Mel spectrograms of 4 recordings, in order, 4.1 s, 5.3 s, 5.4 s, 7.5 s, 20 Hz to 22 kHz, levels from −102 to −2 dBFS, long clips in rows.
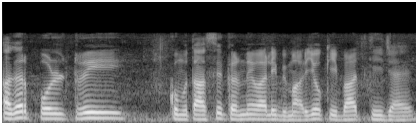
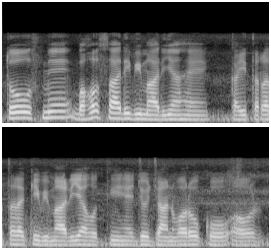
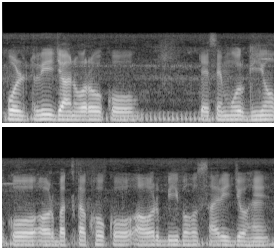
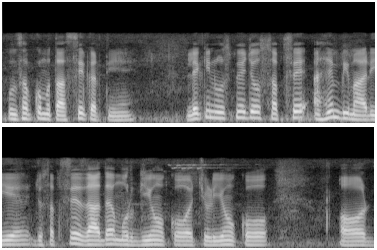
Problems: none marked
